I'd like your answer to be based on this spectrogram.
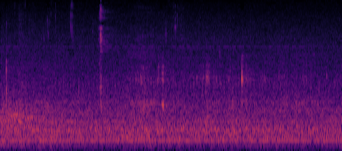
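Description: Close, quiet chewing of Mi Goreng instant noodles mixed with mashed egg, soft wet squishing bites repeating unevenly under a faint background hum.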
